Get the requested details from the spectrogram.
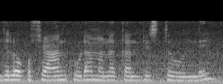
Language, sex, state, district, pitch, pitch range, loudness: Telugu, female, Telangana, Mahabubabad, 195 Hz, 195-205 Hz, -16 LUFS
